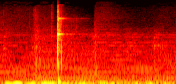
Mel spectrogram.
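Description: A rock hammer strikes a piece of banded iron formation, dark iron bands layered with white chert or quartz, to test whether it breaks easily or is soft. A single sharp, glassy ring cuts through a low background hum. The rock proves hard, and the blow leaves a fresh, crystalline surface.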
